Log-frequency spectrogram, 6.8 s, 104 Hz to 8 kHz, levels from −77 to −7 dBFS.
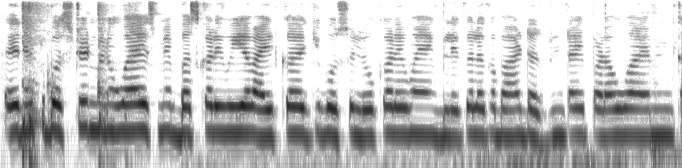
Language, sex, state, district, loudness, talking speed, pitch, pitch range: Hindi, male, Bihar, Gaya, -26 LUFS, 280 wpm, 245 Hz, 235-260 Hz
